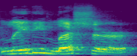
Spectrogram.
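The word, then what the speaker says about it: Lady Leshurr: Lady Lesher. Lady Lesher is spelled Leshurr.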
